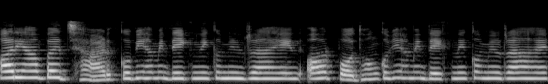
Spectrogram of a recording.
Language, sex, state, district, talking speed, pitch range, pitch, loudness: Hindi, female, Chhattisgarh, Raigarh, 240 wpm, 265-285 Hz, 275 Hz, -17 LUFS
